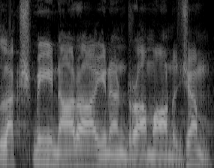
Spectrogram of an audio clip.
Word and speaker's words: Lakshmi Narayanan Ramanujam: i know that one my full name is lakshmi narayanan ramanujam oh goodness but i i shorten it or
